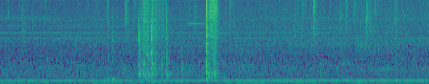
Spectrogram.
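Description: Kitchen handling sounds at a wok of simmering sauce as raw meatballs are dropped in one by one. A steady low hum sits under a brief clatter about three seconds in and a sharp knock just after four seconds.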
